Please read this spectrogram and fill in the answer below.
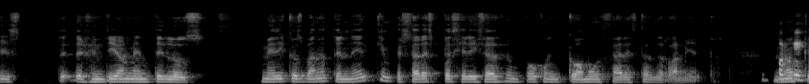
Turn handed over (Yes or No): Yes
